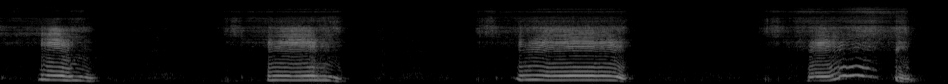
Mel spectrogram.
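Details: Snoring: loud rhythmic snores on each in-breath, about 24 a minute, with a buzzing, voiced quality and quieter out-breaths between them.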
